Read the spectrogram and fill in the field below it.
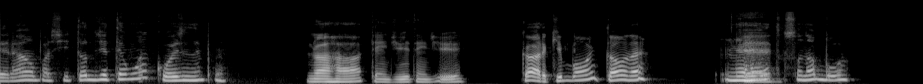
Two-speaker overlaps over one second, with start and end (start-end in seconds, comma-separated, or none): none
